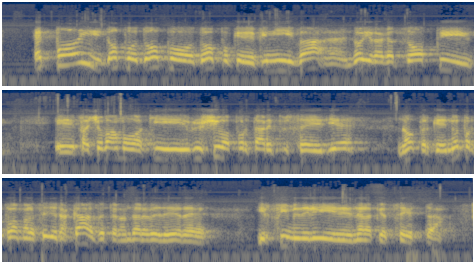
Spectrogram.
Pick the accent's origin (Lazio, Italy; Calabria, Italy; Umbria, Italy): Calabria, Italy; born there; Calabria, Vibo Valentia.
